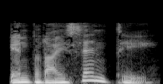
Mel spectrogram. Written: in praesenti

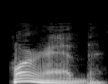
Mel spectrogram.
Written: Horeb

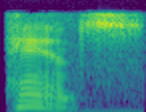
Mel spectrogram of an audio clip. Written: Hants

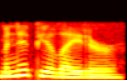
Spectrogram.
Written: manipulator

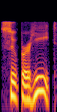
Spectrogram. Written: superheat

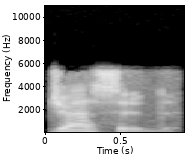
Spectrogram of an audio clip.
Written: jassid

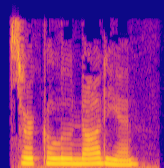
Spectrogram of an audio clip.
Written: circalunadianly

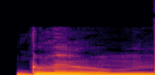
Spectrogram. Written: gloomfully

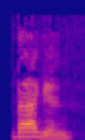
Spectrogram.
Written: bagan

